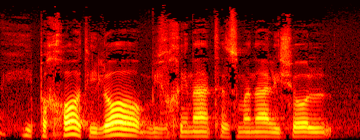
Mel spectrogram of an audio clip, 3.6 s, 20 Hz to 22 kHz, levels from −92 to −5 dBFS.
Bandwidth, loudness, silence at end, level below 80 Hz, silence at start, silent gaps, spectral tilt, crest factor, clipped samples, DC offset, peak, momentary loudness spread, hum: 18 kHz; -27 LUFS; 0.3 s; -78 dBFS; 0 s; none; -4 dB/octave; 18 dB; under 0.1%; under 0.1%; -10 dBFS; 14 LU; none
